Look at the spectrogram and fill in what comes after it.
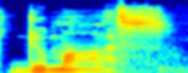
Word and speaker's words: Dumas: And the guy leans forward and goes, it's Dumas. And you realize, oh, okay, it's about D-U-M-A-S, which if you're from the Texas Panhandle, you pronounce that Dumas instead of Dumas, but still.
